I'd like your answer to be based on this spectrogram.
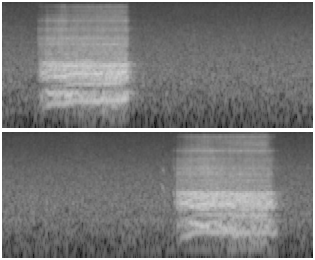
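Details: British Bulldog snoring while asleep using a Boxer as a pillow: two harsh, rasping snores about six seconds apart, around ten breaths a minute; noisy flat-faced dog snoring.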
